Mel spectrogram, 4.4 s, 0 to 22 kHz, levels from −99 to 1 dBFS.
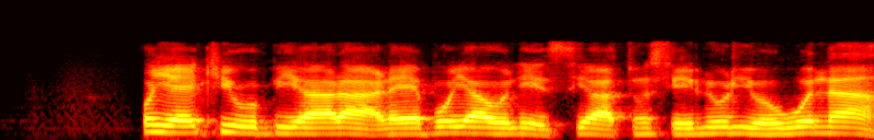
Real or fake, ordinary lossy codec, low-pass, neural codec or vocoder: fake; none; 7.2 kHz; codec, 16 kHz, 2 kbps, FunCodec, trained on Chinese and English, 25 frames a second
